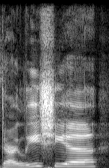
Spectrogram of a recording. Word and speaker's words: Darlishia: I am darlishia that's darlishia nine letters four syllables I've been called a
